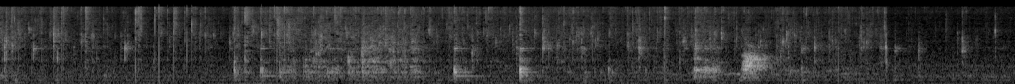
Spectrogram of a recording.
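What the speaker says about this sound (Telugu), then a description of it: "అవి ఫ్రై అవుతున్నాయి కదా" Cumin, mustard seeds, dried red chilli and crushed garlic fry in hot oil, giving a crackling, spattering sizzle with scattered pops and a few stirring knocks at moderate loudness.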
